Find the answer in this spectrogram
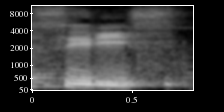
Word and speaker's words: Ceres: चमकीला है, तो साथियों उसका नाम है सीरीज। सीरीज सीरीज तो इसे सीरीज कहा जाता है। साथियों साइरस नहीं कहेंगे क्योंकि साइरस तो एक तारा, चमकीला तारा है, ये है सीरीज। और स्पेलिंग ये देखना CERES।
